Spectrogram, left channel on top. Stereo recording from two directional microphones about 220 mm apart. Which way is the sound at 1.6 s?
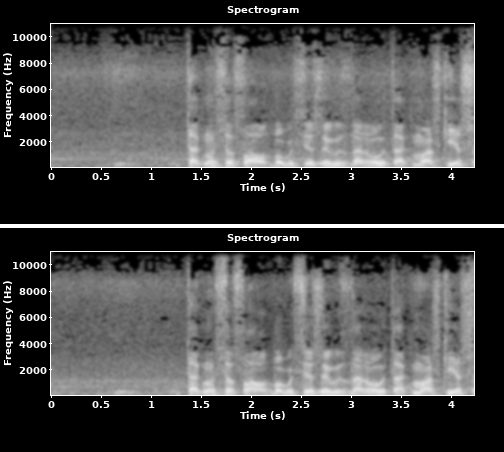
15° right (ahead or behind).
